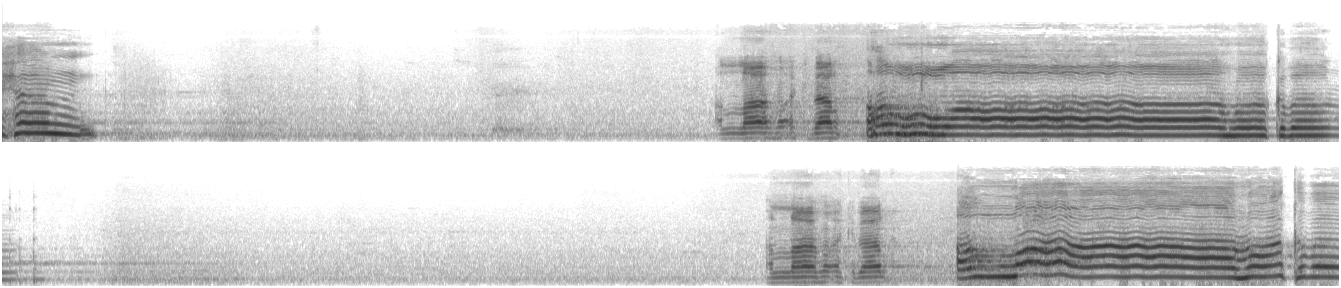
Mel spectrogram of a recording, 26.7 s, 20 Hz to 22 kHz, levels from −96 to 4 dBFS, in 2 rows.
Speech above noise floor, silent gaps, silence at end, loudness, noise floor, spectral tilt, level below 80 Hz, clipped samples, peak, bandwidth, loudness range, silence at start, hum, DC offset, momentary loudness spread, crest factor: 42 dB; none; 0 s; -22 LUFS; -63 dBFS; -5 dB/octave; -62 dBFS; under 0.1%; -10 dBFS; 11.5 kHz; 14 LU; 0 s; none; under 0.1%; 11 LU; 14 dB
